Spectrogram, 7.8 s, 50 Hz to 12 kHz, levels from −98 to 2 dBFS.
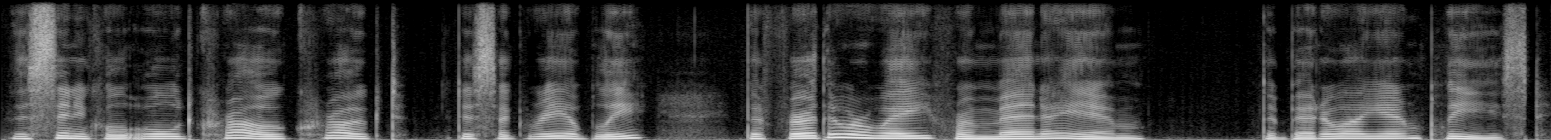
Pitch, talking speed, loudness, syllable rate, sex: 195 Hz, 140 wpm, -15 LUFS, 4.5 syllables/s, female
